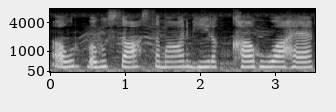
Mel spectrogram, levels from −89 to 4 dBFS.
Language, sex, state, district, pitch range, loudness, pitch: Hindi, female, Uttar Pradesh, Saharanpur, 255-260 Hz, -16 LUFS, 255 Hz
